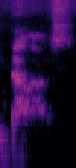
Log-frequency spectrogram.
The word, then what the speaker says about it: Bellows: It's not Below, it's Ian Bellows.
